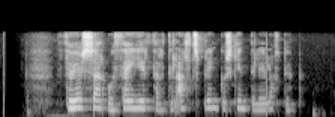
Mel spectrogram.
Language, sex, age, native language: Icelandic, female, 40-49, Icelandic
